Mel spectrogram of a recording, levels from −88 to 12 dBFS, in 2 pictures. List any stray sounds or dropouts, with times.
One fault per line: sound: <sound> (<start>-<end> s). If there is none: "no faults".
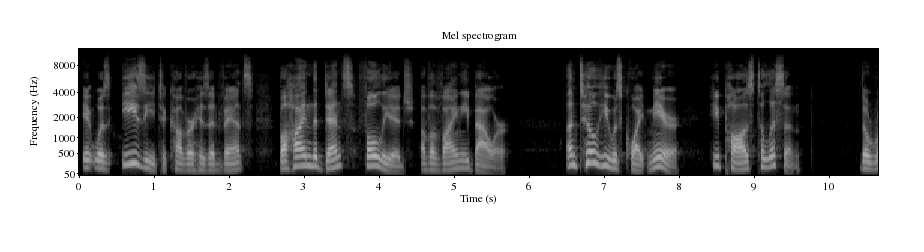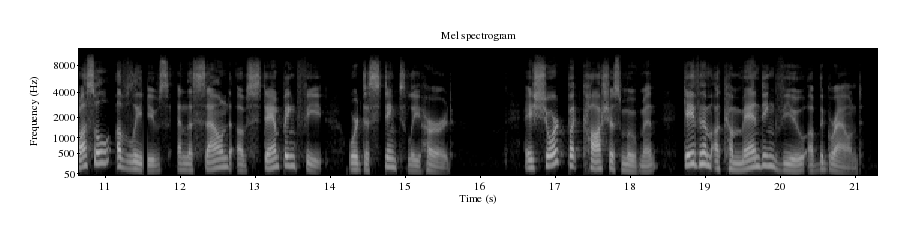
sound: dropout (11.5-11.6 s)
